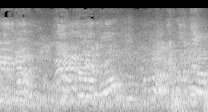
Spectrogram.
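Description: Crowd of spectators talking and shouting over one another, a dense mix of many voices.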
